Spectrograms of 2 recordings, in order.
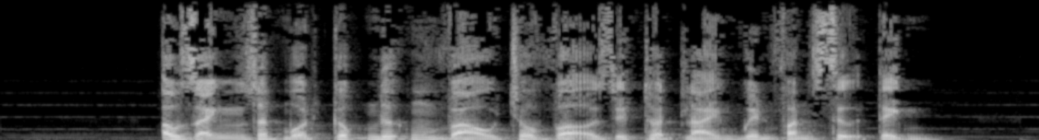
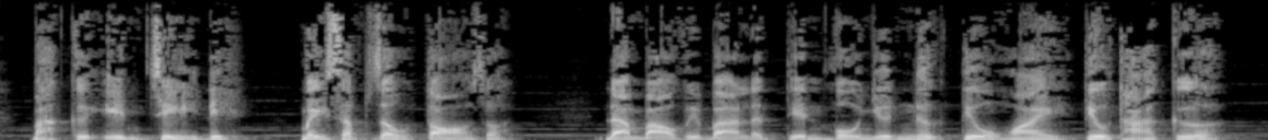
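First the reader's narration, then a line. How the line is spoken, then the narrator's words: Trembling yet confident. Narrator (Vietnamese): Ông Danh run rẩy nói bằng giọng tự tin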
